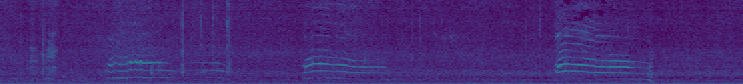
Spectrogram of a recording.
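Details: Three clear meows from a calico kitten, a stray with a hooked tail met at a quiet harbor. Each is drawn out and slightly falling at the end, spaced about two seconds apart, over a constant low outdoor rumble.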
